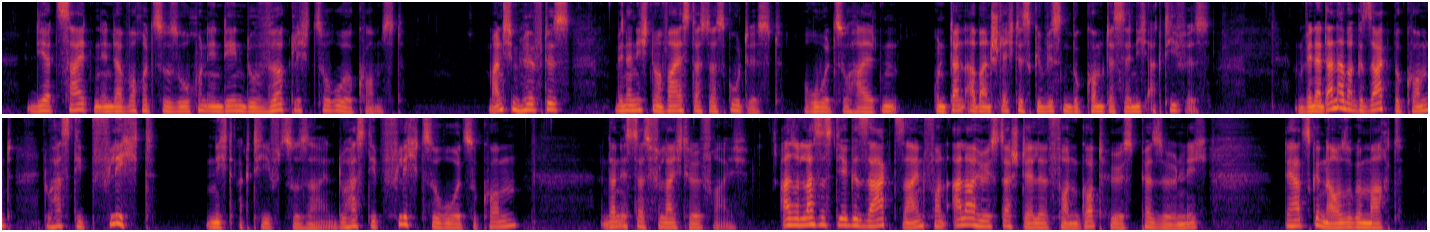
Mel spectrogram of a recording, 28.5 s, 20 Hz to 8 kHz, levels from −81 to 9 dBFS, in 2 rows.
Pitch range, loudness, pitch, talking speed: 110-140 Hz, -24 LUFS, 120 Hz, 185 wpm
